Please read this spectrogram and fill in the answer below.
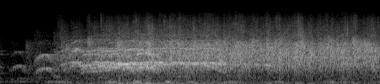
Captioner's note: applause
